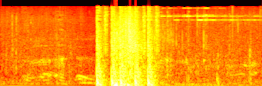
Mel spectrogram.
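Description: A pistol fires a few quick, loud shots.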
